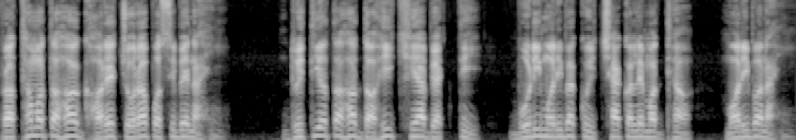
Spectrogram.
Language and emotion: Odia, neutral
